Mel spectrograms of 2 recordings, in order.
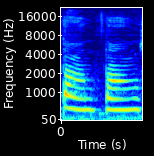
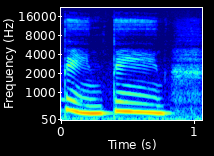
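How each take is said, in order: First: The name has French nasal vowels. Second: The name has plain Spanish vowels. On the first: This is how the name sounds in its original language. "la pronunciación correcta en francés" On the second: This is how the name reads as written. "claramente dice Tintín"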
